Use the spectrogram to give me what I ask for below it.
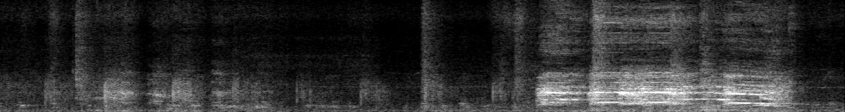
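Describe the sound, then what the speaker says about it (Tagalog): Roosters crow at a distance, faint at first, then one louder, drawn-out crow rings out near the end against a quiet background. "Pagpasensyahan nyo na lang kung may mga tumitilahok na manok."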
